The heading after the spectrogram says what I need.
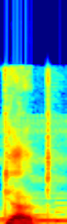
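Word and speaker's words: kat: C-A-T, cat. In Danish, cat is cat. What? Cat. Repeat it. Cat. So, in Danish, cat is pronounced as cat.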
